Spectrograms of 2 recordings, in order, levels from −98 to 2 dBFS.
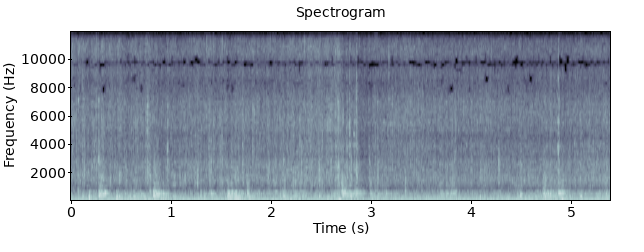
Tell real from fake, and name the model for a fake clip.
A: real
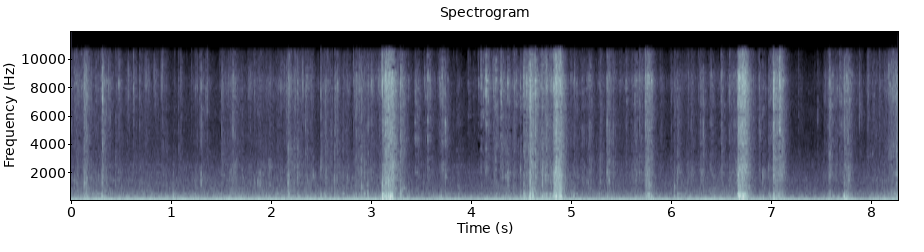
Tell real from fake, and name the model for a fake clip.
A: real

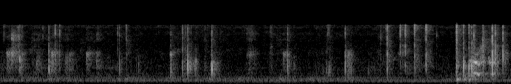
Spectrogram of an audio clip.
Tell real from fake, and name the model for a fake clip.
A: real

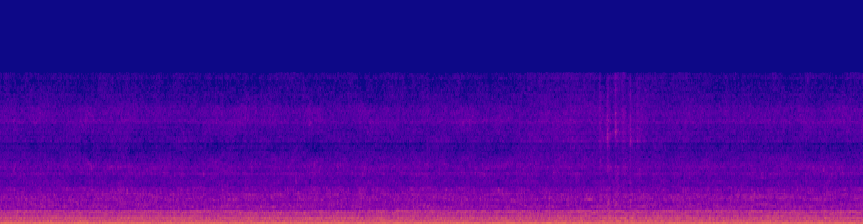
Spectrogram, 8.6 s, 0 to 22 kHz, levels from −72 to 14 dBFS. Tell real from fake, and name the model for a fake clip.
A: fake, codec, DAC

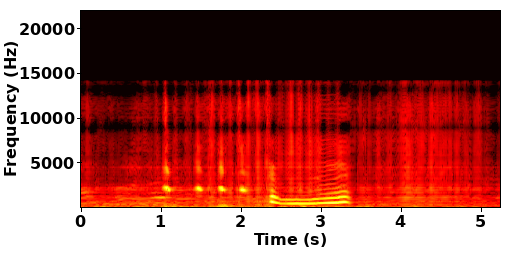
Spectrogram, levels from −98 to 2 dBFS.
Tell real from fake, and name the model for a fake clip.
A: fake, vocoder, BigVGAN v2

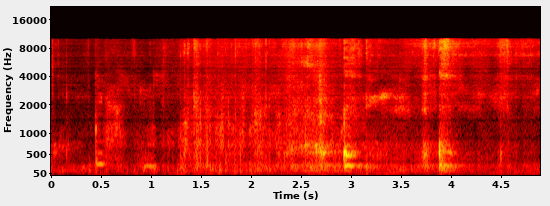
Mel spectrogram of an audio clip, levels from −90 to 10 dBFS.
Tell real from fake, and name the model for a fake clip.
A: fake, codec, SNAC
